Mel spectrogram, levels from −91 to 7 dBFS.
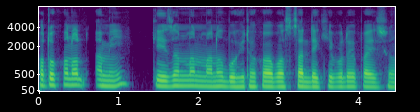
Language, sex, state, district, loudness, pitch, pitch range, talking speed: Assamese, male, Assam, Sonitpur, -19 LUFS, 135 Hz, 130-155 Hz, 135 wpm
